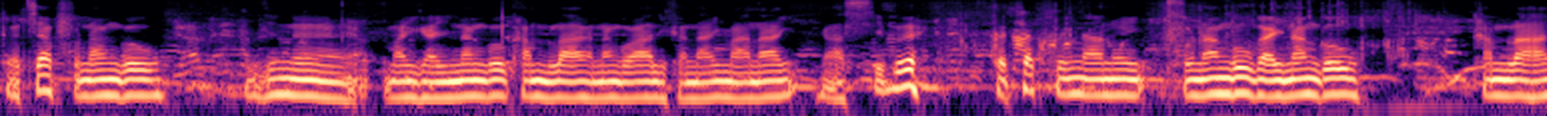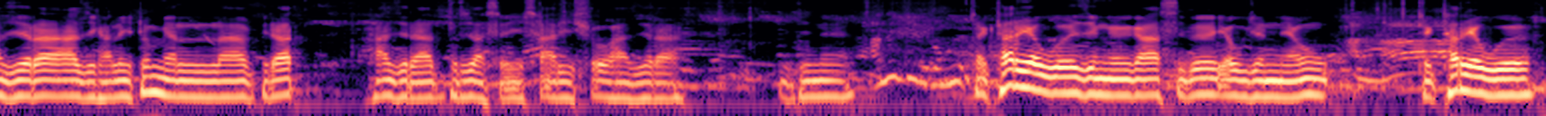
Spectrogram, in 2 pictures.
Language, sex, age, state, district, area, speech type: Bodo, male, 60+, Assam, Chirang, rural, spontaneous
